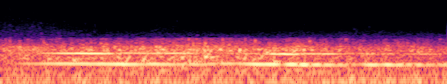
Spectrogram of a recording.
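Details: Whale song: steady, long-held low moans with a higher overtone run through the whole stretch, slightly wavering over a dense, muffled underwater rumble.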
